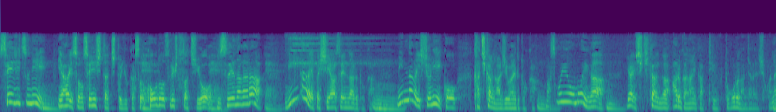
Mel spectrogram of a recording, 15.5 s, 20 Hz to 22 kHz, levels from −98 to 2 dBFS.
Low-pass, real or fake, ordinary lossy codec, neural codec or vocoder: 7.2 kHz; real; none; none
